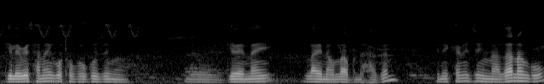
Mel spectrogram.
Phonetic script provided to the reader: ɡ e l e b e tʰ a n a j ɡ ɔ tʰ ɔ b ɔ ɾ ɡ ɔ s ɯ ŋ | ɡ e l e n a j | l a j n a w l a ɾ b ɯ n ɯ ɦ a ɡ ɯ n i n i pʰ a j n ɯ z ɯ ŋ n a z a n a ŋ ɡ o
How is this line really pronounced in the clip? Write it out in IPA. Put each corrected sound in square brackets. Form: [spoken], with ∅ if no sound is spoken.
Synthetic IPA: ɡ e l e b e tʰ a n a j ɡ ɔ tʰ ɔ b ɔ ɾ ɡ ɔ [z] ɯ ŋ | ɡ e l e n a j | l a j n a w l a [∅] b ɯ n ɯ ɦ a ɡ ɯ n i n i [kʰ] a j n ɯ z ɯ ŋ n a z a n a ŋ ɡ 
